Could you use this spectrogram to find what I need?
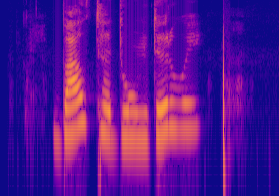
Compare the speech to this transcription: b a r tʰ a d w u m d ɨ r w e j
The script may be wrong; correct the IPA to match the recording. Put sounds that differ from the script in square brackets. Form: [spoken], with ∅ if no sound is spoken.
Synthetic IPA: b a [l] tʰ a d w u m d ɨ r w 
